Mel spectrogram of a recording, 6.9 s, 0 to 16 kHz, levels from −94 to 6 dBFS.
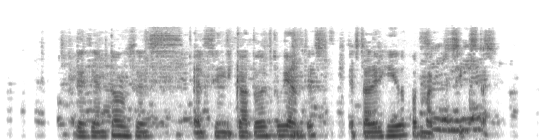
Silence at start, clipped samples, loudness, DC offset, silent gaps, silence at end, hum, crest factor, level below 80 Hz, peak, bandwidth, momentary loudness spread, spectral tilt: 0.45 s; under 0.1%; -25 LUFS; under 0.1%; 0.62-0.71 s; 0.4 s; none; 16 dB; -60 dBFS; -10 dBFS; 7.8 kHz; 13 LU; -6.5 dB/octave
